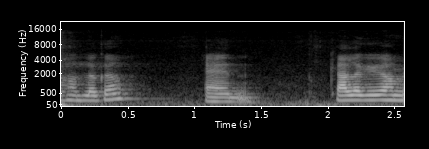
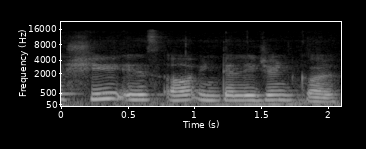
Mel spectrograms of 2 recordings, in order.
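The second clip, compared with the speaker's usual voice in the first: slow dictation reading; 4 dB quieter, much slower than usual. Shown as a demonstration. Teacher slowly reads an error sentence to her students, very slow and deliberate. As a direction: read the sentence out very slowly, word by word. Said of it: "इसमें आपको बताना है कि इसमें कहाँ पे कौन सा आर्टिकल".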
